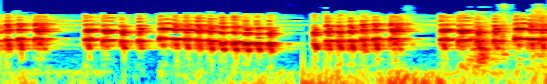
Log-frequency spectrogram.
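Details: Dolphin calling in rapid buzzy bursts: crackling pulse trains with stacked harmonic bands, each burst about half a second to a second long, some sliding downward, separated by brief silent gaps.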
